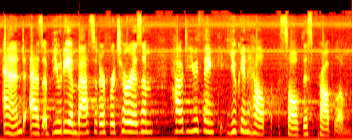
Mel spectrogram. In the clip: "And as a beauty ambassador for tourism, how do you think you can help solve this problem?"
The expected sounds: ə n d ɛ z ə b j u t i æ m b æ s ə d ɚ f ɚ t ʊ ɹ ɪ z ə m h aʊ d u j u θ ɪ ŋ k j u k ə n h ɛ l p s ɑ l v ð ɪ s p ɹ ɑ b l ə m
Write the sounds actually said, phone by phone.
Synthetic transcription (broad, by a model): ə n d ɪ z ə b j u t i æ m b æ s ə d ɚ f ɚ t ʊ ɹ ɪ z ə m h aʊ d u j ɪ θ ɪ ŋ k j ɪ k ə n h ɛ l p s ɑ l v ð ɪ s p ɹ ɑ b l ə m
